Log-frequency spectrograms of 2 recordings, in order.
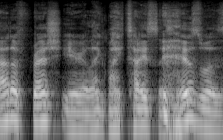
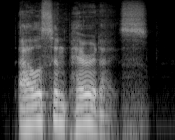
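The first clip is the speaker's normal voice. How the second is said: strongly anglicized, very English pronunciation. Saying an actress's name the very english way. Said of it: "that was the very English way to say it".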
